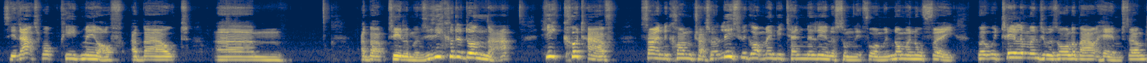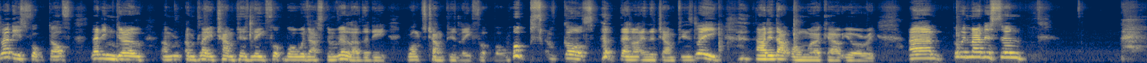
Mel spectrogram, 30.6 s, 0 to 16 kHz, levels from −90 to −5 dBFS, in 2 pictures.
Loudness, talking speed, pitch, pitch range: -22 LUFS, 175 wpm, 160 Hz, 140-195 Hz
